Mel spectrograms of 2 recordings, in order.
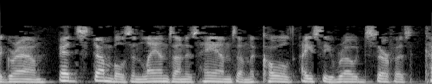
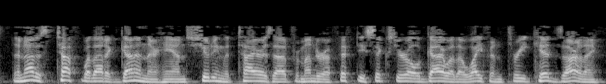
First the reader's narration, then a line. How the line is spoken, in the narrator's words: One of the drivers laughs and says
